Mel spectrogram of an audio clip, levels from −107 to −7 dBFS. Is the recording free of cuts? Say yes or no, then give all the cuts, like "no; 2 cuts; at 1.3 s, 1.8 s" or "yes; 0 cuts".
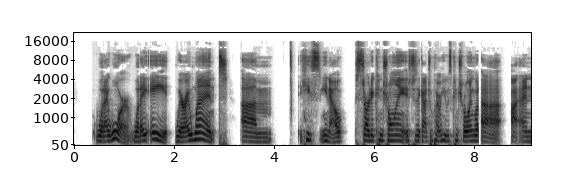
no; 1 cut; at 8.1 s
